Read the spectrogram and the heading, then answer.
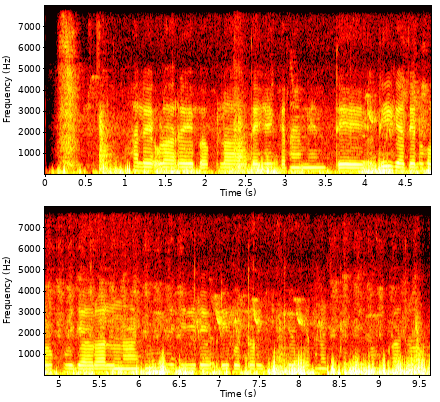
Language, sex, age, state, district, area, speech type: Santali, female, 30-45, West Bengal, Malda, rural, spontaneous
